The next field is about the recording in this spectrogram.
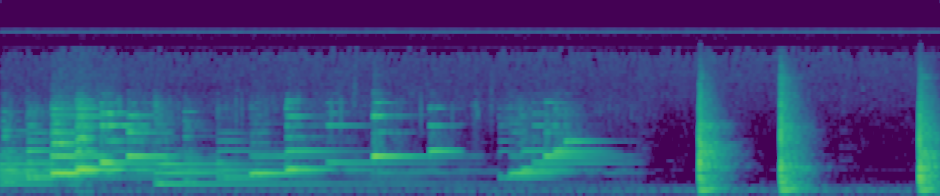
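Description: Knocking on a door: three sharp, loud raps spaced about a second apart, following a short run of plucked, ringing musical notes.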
